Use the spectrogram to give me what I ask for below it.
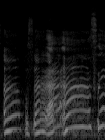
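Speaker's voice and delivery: high-pitched, drawn-out "ah" of mock indignation; mock spiteful comeback. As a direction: play an offended wife, stretching it slowly. Mimics a spiteful reaction to mistreatment.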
